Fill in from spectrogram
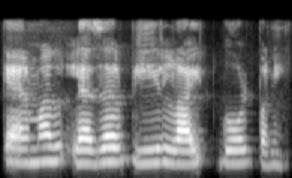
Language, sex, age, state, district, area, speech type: Punjabi, female, 30-45, Punjab, Fazilka, rural, spontaneous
